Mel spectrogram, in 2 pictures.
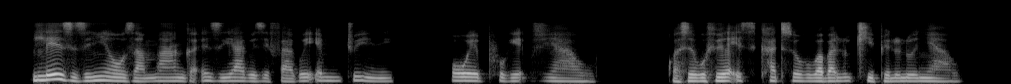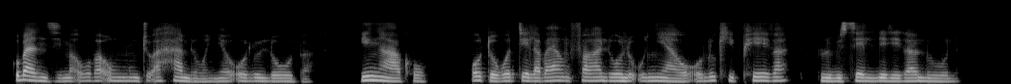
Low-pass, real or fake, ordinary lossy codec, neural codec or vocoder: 7.2 kHz; fake; Opus, 64 kbps; codec, 16 kHz, about 1 kbps, DyCAST, with the encoder's durations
